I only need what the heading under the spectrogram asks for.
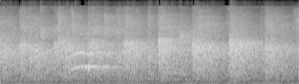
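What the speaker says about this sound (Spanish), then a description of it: "Den un aplauso a él, estamos contentos." Congregation applauding in a church service, a brief steady burst of many hands clapping with a faint whistle or cheer mixed in.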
